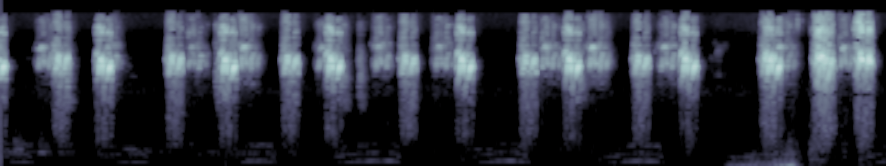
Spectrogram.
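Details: Sparrows at a nest hidden in a wall deliver dense, overlapping chirps and chattering tweets, with a brief low thump near the end.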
